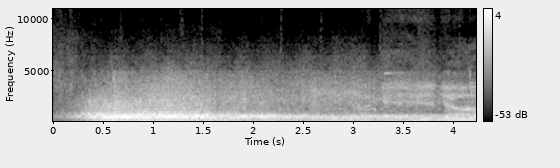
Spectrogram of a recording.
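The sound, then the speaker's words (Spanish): A strong wind roars in steadily after a brief swell, a loud, continuous rushing gust that holds for several seconds without any voices. “El viento sopló.”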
